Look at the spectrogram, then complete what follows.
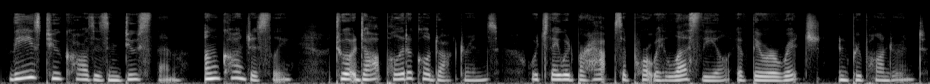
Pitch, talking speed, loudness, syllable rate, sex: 215 Hz, 155 wpm, -19 LUFS, 5.4 syllables/s, female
